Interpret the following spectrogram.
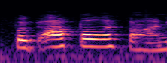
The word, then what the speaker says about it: Bookoplathon: not just that i'm also participating in becca's book opelaphone is that how you say it bookoffullathon yes so i have this as well and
